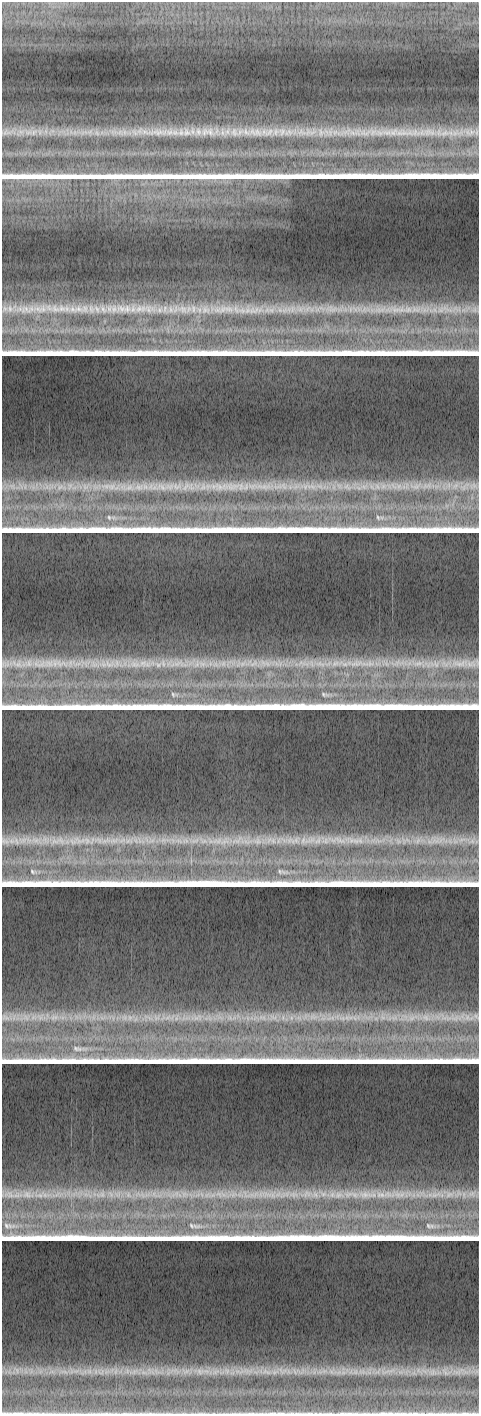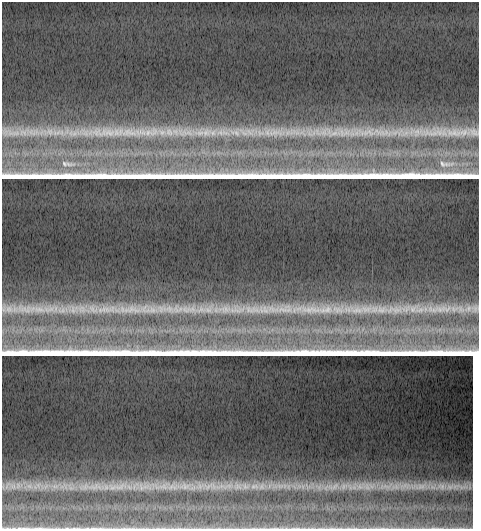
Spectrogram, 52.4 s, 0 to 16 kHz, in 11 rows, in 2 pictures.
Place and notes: {"title": "199縣道內文, Shizi Township - Next to the woods", "date": "2018-04-23 12:36:00", "description": "Next to the woods, Birds sound, The sound of cicadas", "latitude": "22.23", "longitude": "120.87", "altitude": "351", "timezone": "Asia/Taipei"}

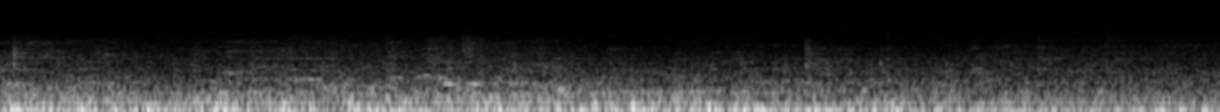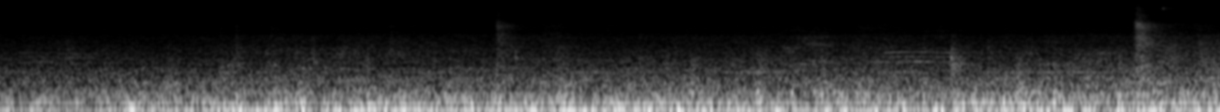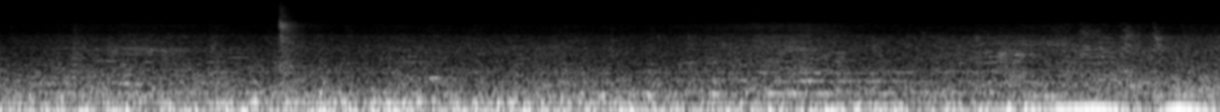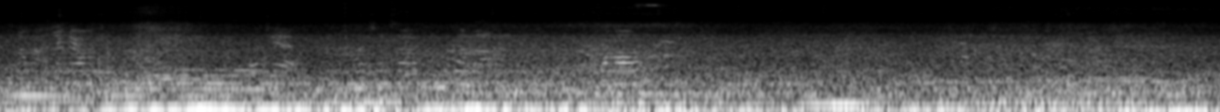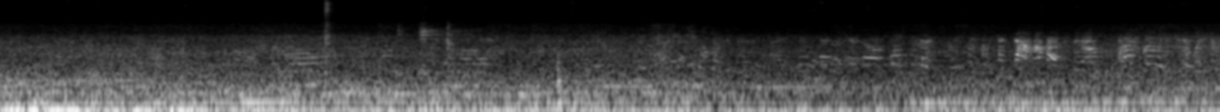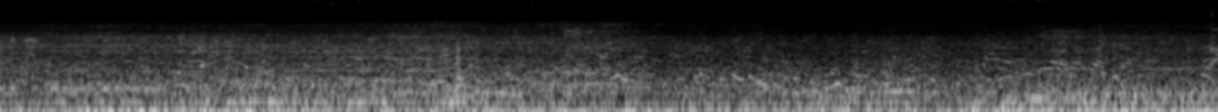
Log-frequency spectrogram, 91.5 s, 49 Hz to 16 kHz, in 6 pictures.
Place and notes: {"title": "Jinzhou St., Zhongshan Dist. - Soundwalk", "date": "2014-02-15 13:45:00", "description": "Walk from the MRT station to start, Walking on the street, Various shops voices, Traffic Sound, Binaural recordings, Zoom H4n+ Soundman OKM II", "latitude": "25.06", "longitude": "121.53", "timezone": "Asia/Taipei"}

